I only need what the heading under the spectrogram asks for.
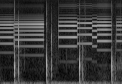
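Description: An electronic telephone ringtone for an incoming call to Medi Consulting plays a bright, steady melody of sustained tones that step between pitches, punctuated by four sharp clicks at roughly regular intervals, with no voices.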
